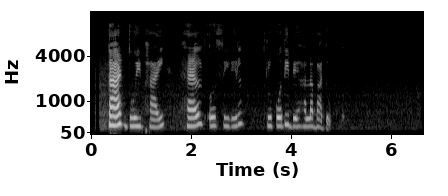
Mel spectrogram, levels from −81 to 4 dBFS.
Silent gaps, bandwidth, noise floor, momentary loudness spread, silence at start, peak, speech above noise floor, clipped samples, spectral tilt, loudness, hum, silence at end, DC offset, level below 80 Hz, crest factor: none; 11.5 kHz; -64 dBFS; 20 LU; 0.35 s; 0 dBFS; 41 dB; under 0.1%; -3.5 dB/octave; -23 LUFS; none; 1.85 s; under 0.1%; -76 dBFS; 24 dB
